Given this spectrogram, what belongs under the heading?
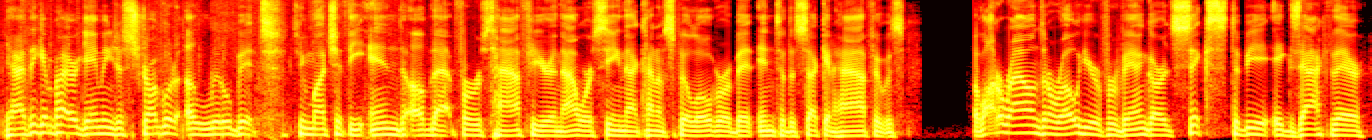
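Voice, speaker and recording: A man's voice: medium pitch, moderate pace, no echo, studio quality. A man giving live analytical commentary on an esports match in a conversational, explanatory way.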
